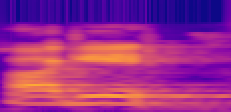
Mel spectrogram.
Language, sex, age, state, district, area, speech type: Hindi, male, 18-30, Uttar Pradesh, Sonbhadra, rural, read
